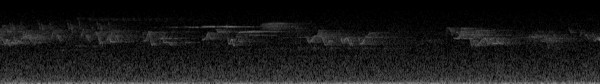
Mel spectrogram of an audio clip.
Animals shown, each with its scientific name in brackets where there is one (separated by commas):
Black-throated Green Warbler (Setophaga virens), Ovenbird (Seiurus aurocapilla), Red-eyed Vireo (Vireo olivaceus)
